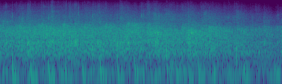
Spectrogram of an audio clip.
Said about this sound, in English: I thank God for this opportunity, for the leaders who prepared this event, but also even those who proposed my name to be among of the participants here. Let's we clap hands for them and give thanks to God.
